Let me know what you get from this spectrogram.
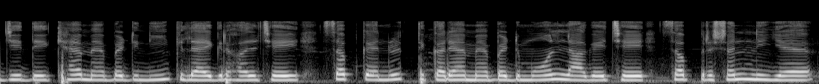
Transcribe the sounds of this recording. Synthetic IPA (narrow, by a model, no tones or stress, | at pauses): d͡ʒed̪eːkʰɛ̃mẽbəɖniːklɛːɡɾəɦəlt͡ʃʰesəbkenɾɪt̪jəkəɾɛ̃mẽbɐɖmoːnlaːɡet͡ʃʰesəb̚pɾəʃənːəjɛː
